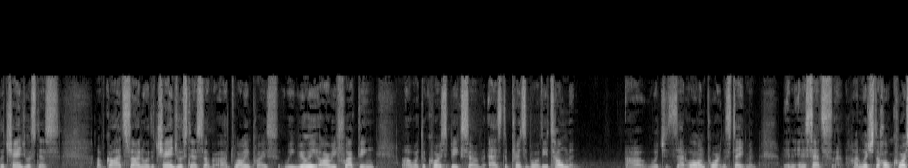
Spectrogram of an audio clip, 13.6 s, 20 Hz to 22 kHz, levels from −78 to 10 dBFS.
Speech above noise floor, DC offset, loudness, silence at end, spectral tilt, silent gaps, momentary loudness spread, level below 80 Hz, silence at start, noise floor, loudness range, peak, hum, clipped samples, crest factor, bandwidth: 34 dB; under 0.1%; -22 LUFS; 0 s; -4 dB/octave; none; 14 LU; -62 dBFS; 0 s; -56 dBFS; 5 LU; -2 dBFS; none; under 0.1%; 20 dB; 12.5 kHz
